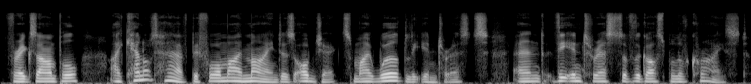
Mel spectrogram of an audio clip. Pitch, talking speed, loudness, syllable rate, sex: 135 Hz, 170 wpm, -18 LUFS, 4.8 syllables/s, male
